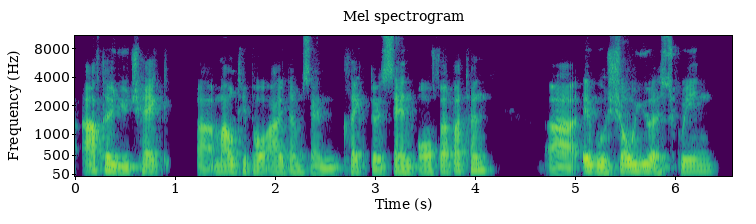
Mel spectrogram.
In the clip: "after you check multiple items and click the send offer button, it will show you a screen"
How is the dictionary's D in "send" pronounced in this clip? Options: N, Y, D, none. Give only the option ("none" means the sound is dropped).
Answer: none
